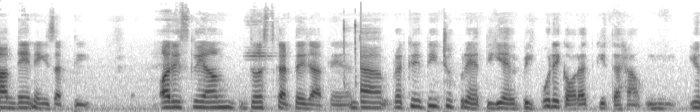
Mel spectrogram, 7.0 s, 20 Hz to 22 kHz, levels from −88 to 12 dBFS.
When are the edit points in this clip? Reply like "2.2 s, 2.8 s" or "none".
3.6 s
